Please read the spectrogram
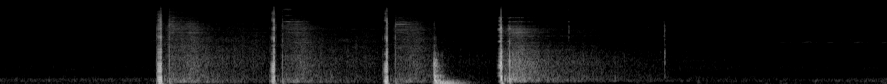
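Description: AR-15 carbine firing four shots about a second apart, each followed by an echo trailing off. A short low thump falls between the third and fourth shots.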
